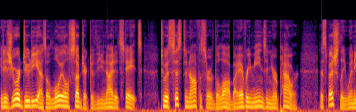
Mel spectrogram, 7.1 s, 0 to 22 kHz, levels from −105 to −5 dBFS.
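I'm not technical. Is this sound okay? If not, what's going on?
No, there are two sharp little clicks in the speech, at 2.14 s and 6.43 s. Each is likely dropped samples: a tiny sliver of audio goes missing, so the sound jumps abruptly.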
